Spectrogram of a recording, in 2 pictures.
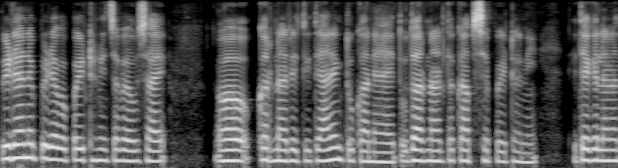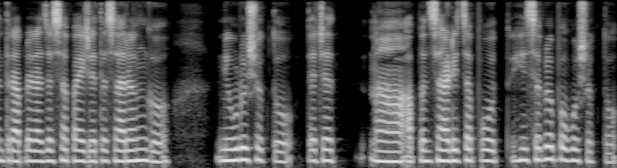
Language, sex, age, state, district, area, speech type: Marathi, female, 30-45, Maharashtra, Ahmednagar, urban, spontaneous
